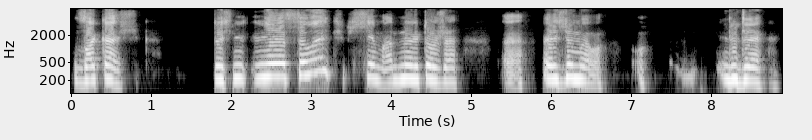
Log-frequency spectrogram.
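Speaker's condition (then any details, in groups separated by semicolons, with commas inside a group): Cerebral palsy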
